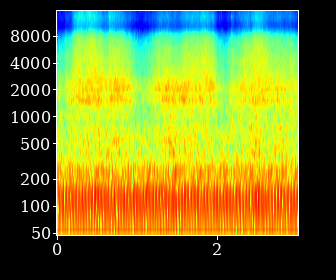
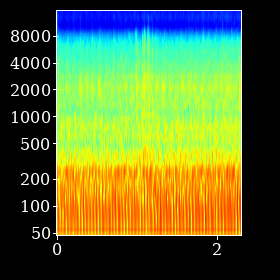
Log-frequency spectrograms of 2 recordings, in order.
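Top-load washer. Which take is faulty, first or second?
first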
